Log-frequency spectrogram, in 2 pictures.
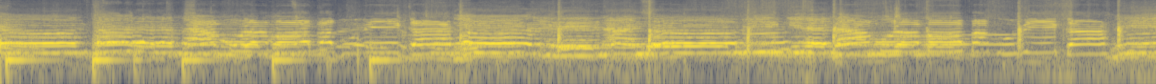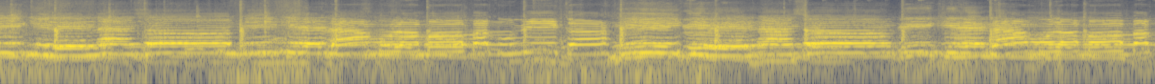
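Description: Music: a group of women's voices singing a song together, with a steady beat in the first few seconds.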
